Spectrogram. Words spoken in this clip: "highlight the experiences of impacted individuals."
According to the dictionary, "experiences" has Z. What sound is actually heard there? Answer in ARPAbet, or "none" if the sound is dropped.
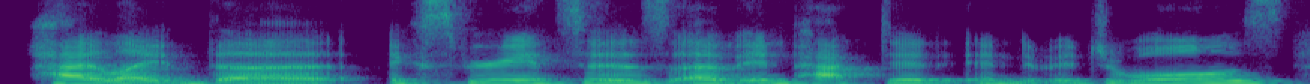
Z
